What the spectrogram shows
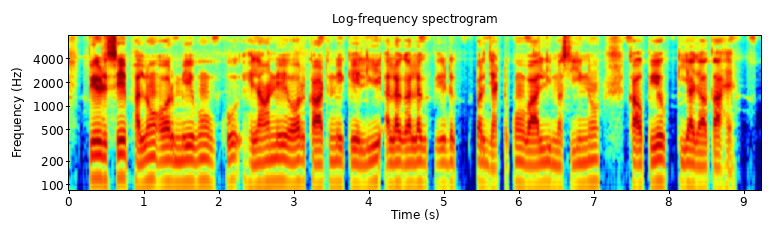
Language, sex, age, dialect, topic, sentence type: Hindi, male, 25-30, Awadhi Bundeli, agriculture, statement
